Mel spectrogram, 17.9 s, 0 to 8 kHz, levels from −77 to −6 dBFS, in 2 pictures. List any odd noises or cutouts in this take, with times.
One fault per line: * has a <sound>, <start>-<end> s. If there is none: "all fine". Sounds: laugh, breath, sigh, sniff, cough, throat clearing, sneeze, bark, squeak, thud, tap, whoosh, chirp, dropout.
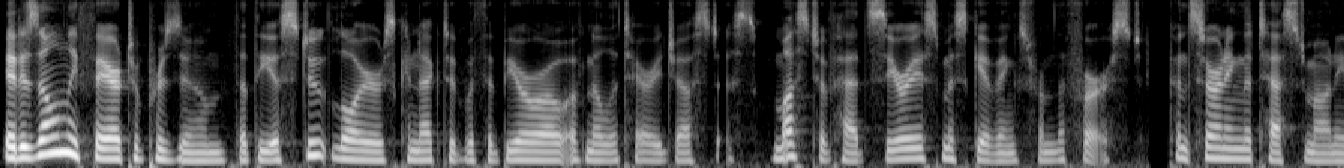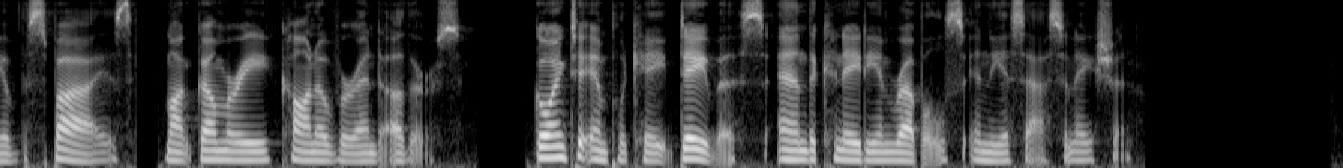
all fine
